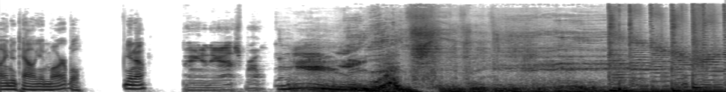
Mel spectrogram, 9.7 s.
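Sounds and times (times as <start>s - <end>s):
speech: 0.0s - 5.8s
rough noisy roaring: 3.7s - 8.8s
deep animal growl: 3.7s - 9.6s.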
